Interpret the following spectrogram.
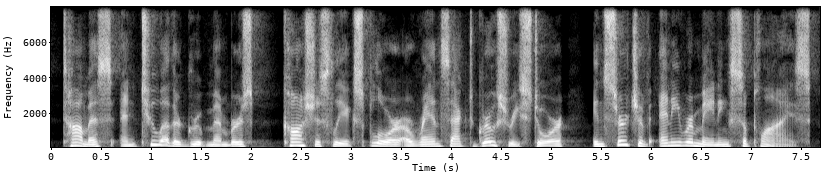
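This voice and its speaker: Lively dramatic male narrator, dry close sound. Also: mid-range voice, no room sound. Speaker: comic recap narrator. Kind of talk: scripted narration.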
